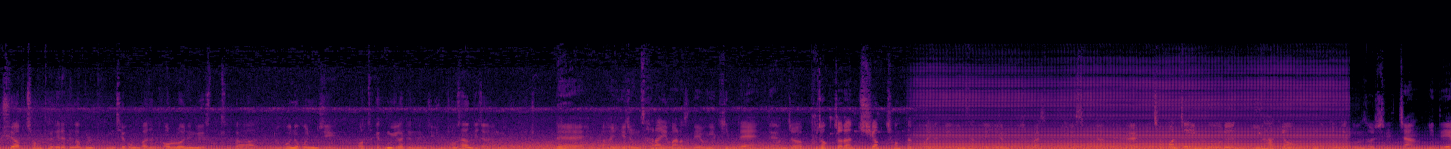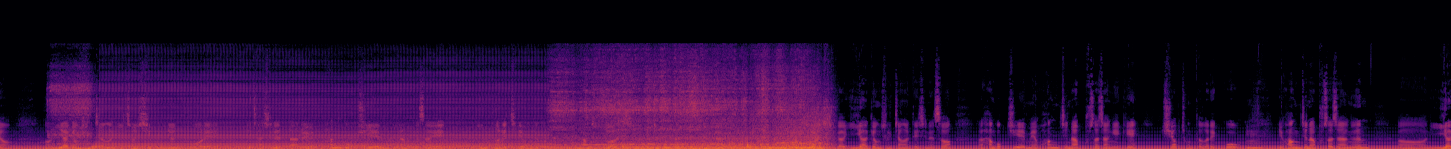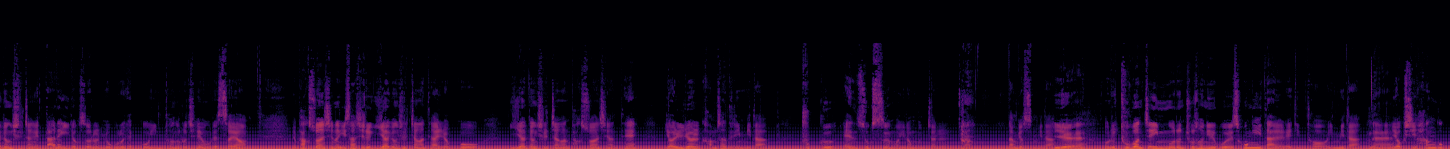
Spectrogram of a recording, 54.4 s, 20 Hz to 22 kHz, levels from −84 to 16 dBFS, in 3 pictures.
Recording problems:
train or aircraft noise; very loud; until 28 s; 3 dB above the speech
electrical hum; loud; throughout; 50 Hz, 6 dB below the speech

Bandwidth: 15.5 kHz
